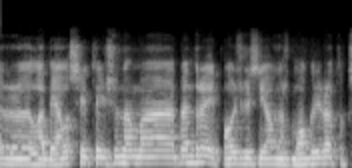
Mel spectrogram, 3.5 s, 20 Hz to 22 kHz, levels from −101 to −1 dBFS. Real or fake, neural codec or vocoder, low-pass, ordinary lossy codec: real; none; 10.8 kHz; Opus, 32 kbps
